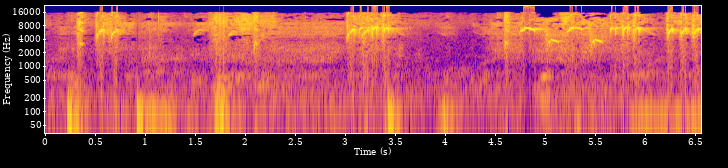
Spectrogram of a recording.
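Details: Lure song of a cinereous tit that draws replies. Scattered clicks lead into clusters of thin, high whistles, several dipping downward, growing denser toward the end.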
